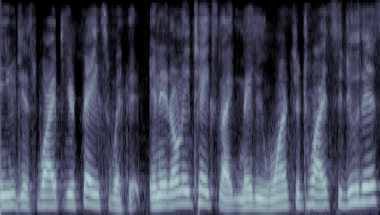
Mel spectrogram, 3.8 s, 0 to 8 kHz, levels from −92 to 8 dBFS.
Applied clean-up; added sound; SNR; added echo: neural mask model Resemble Enhance denoiser.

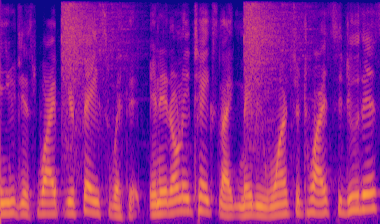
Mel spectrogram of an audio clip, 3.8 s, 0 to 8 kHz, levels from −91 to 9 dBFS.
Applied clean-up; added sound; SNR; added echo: none; Shatter; 17 dB; none.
